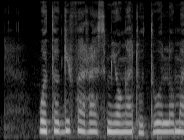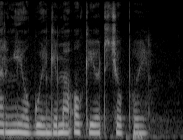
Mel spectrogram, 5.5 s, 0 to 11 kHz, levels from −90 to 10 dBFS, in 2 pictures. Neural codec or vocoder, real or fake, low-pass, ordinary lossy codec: none; real; none; none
